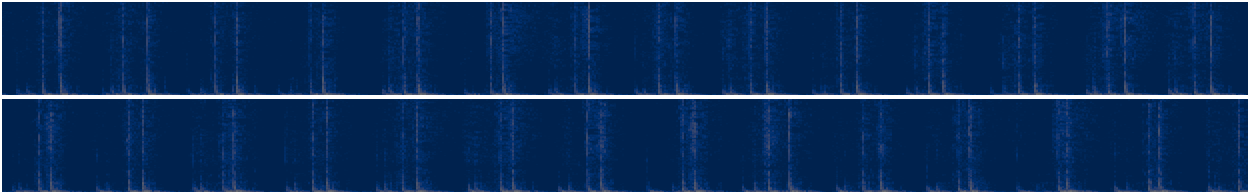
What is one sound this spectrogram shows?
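Fingers tap and scratch rapidly on a leather surface close to a microphone.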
